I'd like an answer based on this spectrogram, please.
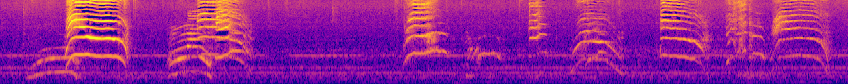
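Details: A female blue tabby Scottish Fold kitten cries with high, arching meows, desperate to be let outside.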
